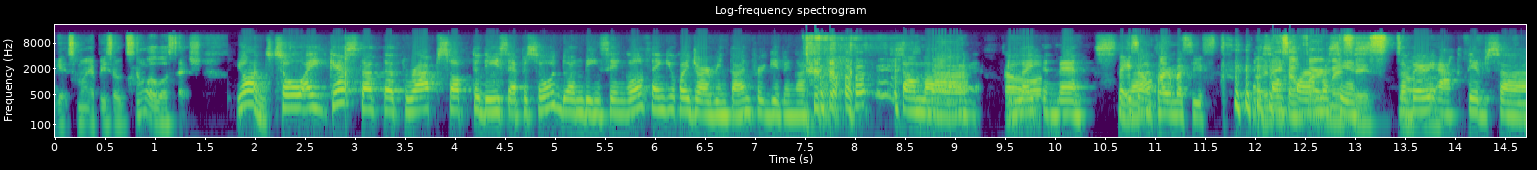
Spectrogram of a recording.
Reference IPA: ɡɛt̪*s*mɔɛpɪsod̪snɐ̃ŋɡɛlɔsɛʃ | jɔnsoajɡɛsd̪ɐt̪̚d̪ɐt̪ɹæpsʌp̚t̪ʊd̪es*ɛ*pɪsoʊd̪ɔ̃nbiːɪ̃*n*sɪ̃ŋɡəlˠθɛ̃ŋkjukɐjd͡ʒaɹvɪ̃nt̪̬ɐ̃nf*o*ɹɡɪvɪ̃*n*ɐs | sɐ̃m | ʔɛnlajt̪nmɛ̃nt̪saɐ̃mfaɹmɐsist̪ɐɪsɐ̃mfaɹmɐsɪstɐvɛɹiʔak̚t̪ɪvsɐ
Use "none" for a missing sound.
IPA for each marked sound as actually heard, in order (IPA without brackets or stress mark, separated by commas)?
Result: s, ɛ, ŋ, ɔ, ŋ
